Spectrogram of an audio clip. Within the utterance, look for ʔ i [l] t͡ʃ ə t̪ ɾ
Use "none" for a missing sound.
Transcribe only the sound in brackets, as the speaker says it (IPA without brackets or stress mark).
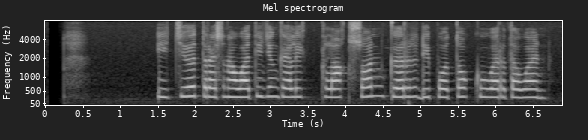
none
